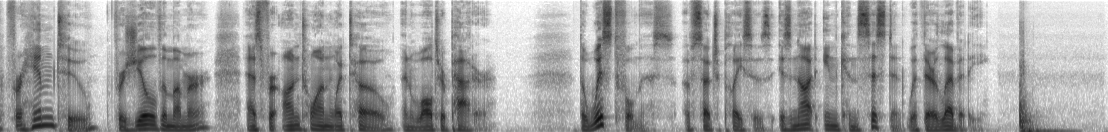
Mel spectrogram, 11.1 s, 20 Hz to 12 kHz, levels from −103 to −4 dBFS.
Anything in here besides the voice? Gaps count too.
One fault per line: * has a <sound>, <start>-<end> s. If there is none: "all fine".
* has a thud, 10.2-10.8 s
